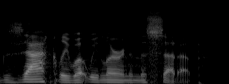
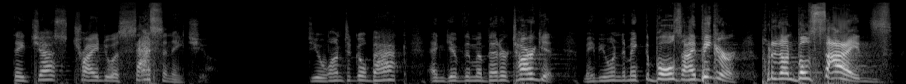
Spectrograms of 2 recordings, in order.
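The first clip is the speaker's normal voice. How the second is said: rising to a high, loud sarcastic cry; mocking preaching; 7 semitones higher, 13 dB louder than usual. Pastor mocking a return to danger, loud sarcasm. Mocking the disciples' logic loudly.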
